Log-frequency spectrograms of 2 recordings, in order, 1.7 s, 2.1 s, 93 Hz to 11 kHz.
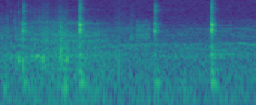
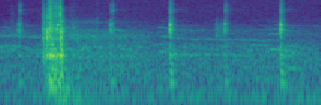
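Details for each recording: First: Volkswagen Rabbit Pickup at idle: sharp flasher clicks roughly every half second; left indicator flashes on-off slowly, audibly, instead of one filament staying lit while the other flashes, a faulty slow turn signal. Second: VW Rabbit Pickup indicator after sorting a fiddly left bulb whose two filaments weren't both working: light, even relay ticks at roughly 160 a minute, both sides now flashing at the same normal speed.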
